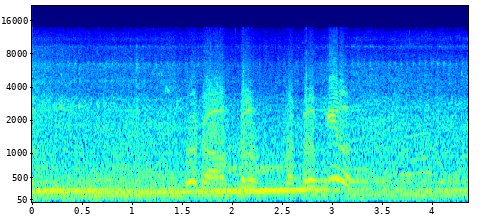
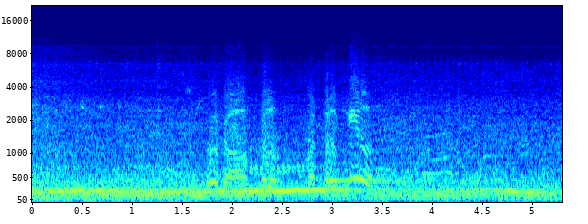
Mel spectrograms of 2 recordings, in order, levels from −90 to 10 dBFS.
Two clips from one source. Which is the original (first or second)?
first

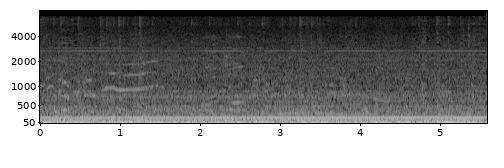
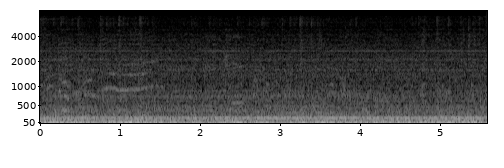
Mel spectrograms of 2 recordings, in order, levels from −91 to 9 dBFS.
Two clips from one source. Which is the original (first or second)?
first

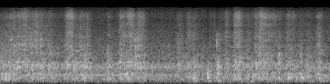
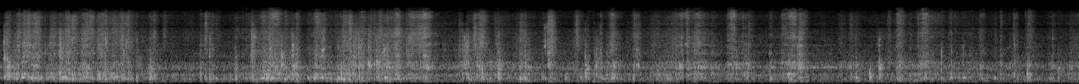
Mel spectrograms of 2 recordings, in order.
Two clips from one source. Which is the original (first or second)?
first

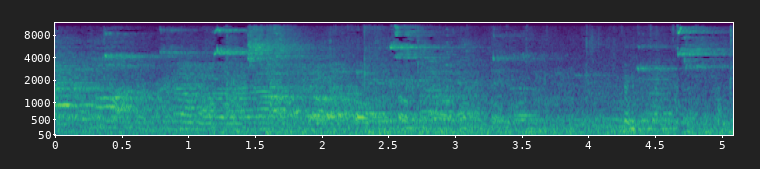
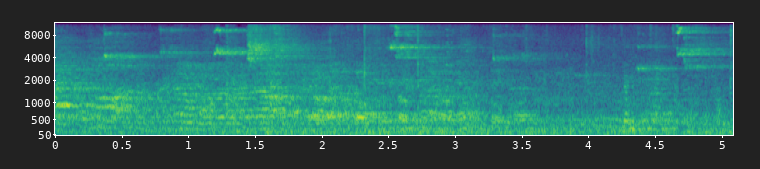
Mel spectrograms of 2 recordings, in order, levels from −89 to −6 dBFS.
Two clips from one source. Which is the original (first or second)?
first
